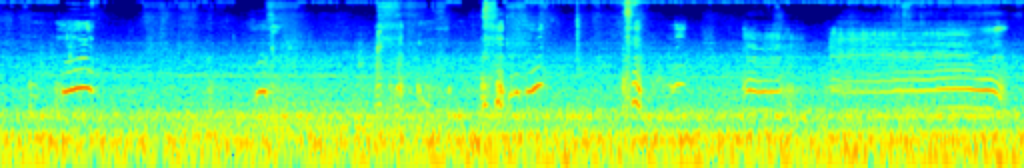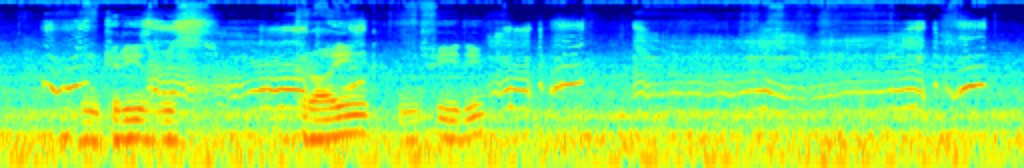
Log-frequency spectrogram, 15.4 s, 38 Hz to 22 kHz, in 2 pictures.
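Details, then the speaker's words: 14-day-old full-term newborn admitted with meconium aspiration, now resolved, fussing and crying with noisy high-pitched breathing in, suprasternal and intercostal retractions worse with crying and feeding; title names laryngomalacia as most common neonatal cause: inspiratory stridor. "Just baby having inspiratory stridor, suprasternal retraction, intercostal retractions, increase with crying and feeding."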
